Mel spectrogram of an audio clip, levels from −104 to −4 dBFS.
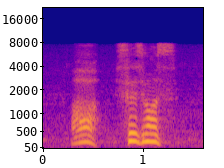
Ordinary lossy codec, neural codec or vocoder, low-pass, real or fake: none; none; none; real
